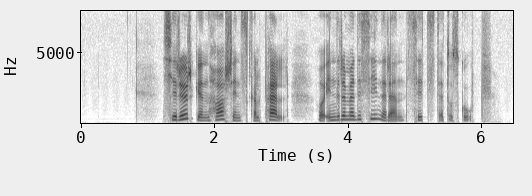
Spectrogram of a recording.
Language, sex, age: Norwegian, female, 25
